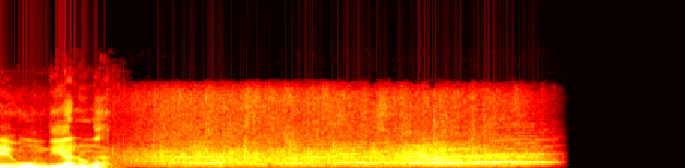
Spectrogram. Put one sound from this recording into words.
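A crowd cheers and shouts with joy.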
